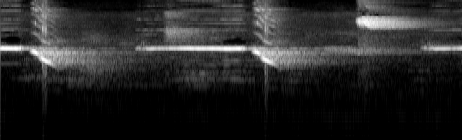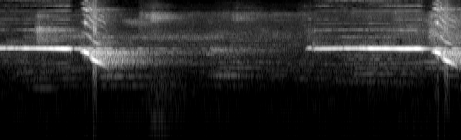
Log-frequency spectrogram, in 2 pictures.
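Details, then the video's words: Sirtu lure call used to attract the bird for trapping: a long, steady, high whistled note that ends in a quick downward-sliding burst. The pattern repeats about every two to three seconds, with a brief higher buzzy note between some phrases. "Pancingan suara pikat burung sirtu"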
